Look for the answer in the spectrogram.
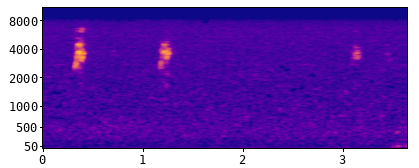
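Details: A House finch pair at a feeder during their last meal of the day on 7 August 2023, communicating with short, bright chirps, two clear notes then two fainter ones irregularly spaced, over steady hiss.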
